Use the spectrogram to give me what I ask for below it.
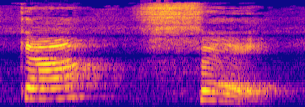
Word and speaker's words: café: Na palavra café, qual é a sílaba tônica? Qual é a sílaba que a gente pronuncia com mais força? Fé.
